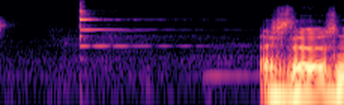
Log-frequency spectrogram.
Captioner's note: glass clinking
